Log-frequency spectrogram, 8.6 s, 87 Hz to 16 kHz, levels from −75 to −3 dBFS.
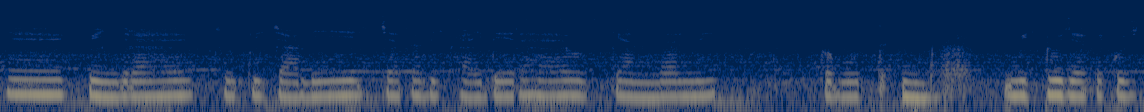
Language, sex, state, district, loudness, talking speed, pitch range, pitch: Hindi, female, Bihar, Darbhanga, -41 LUFS, 140 wpm, 180-185 Hz, 185 Hz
